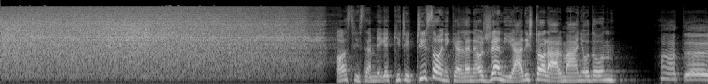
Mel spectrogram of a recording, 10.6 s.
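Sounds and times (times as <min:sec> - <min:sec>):
steam engine hissing: 0:00.0 - 0:05.1
speech: 0:05.0 - 0:10.6.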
